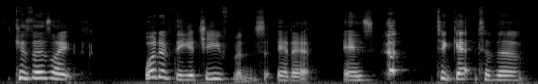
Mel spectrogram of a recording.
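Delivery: halting speech broken by hiccups mid-phrase. Streamer talking about a game, speaking with hiccups. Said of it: "Sorry, I have the hiccups".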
